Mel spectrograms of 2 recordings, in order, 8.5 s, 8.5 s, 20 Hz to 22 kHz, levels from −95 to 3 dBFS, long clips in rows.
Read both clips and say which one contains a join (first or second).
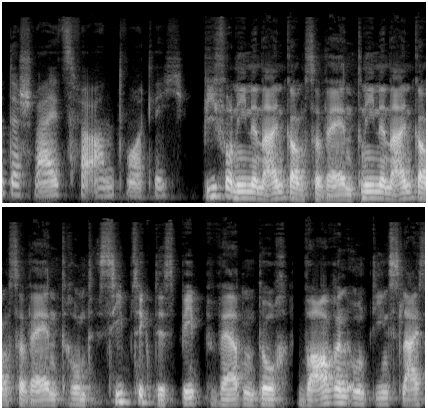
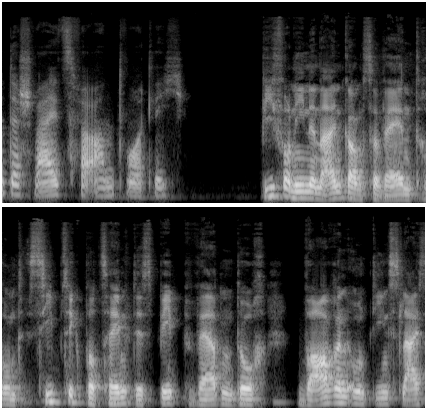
first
